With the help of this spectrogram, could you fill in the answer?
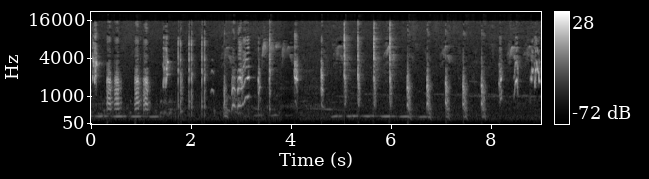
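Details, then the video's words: Javan myna song, a recording kept as a master to stimulate lazy mynas to sing: sharp, rapid clicking notes and squawky whistles in quick bursts, over a steady low electronic hum. "ORIGINAL SUARA JALAK KEBO"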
